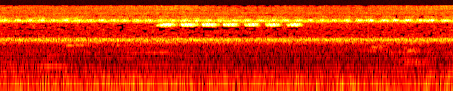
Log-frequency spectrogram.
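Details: Crickets at night in a rural area: a quick train of about eight bright, pulsed chirps midway through, over a steady high-pitched ringing drone and a low background rumble.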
